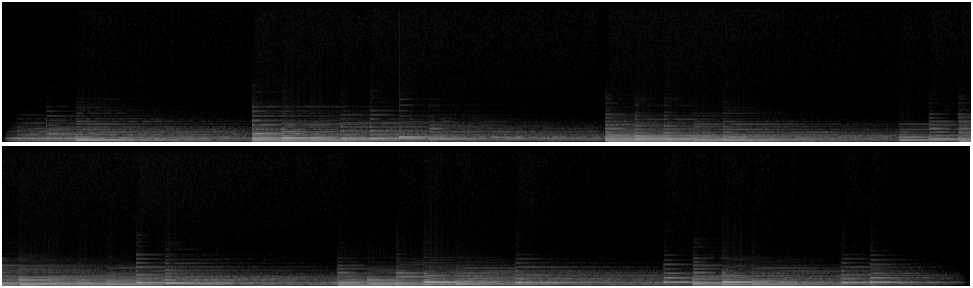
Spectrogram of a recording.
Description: Ringtone Piano Music

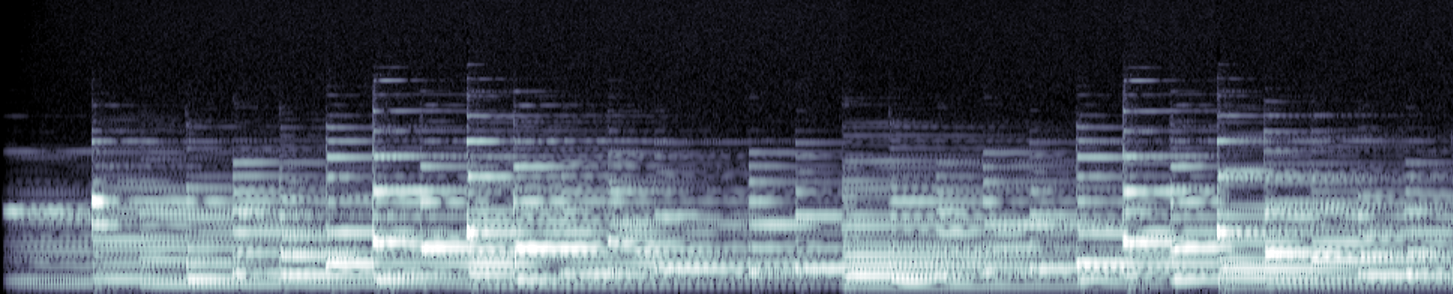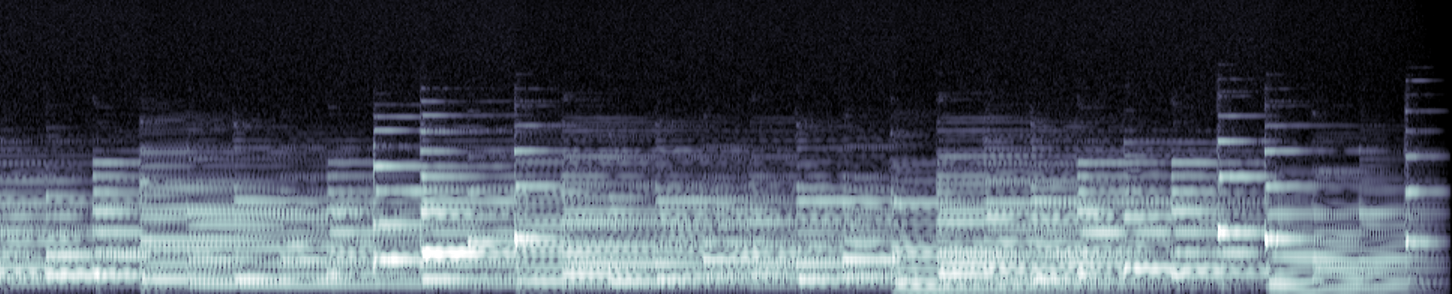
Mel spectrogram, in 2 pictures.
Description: Piano Music

